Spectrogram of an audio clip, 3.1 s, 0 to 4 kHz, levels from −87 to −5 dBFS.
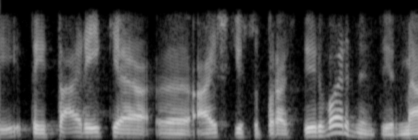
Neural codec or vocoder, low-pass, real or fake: none; 3.6 kHz; real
